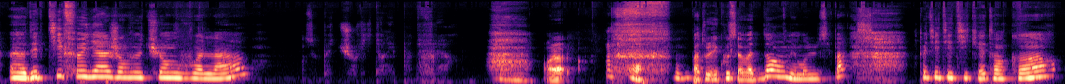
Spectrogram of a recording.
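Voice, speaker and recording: Husky woman with a bit of fry, unboxing craft stuff and gushing over everything. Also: mid-range voice, a little mellow. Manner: gushing, chatty, keeps repeating her delight. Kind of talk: casual unboxing chat.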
